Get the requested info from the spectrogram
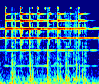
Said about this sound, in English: There's probably nothing that says summer quite like this. Yep, it's the season when these ice cream cart bells ring out in Chicago sidewalks, parks, and beaches.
